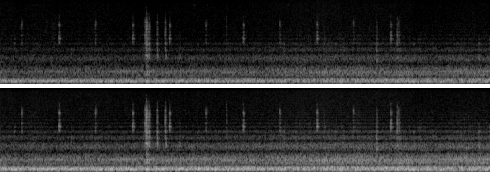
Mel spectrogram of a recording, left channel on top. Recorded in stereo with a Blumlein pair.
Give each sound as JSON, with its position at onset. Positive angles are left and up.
{"t": 0.0, "sound": "a vehicle", "azimuth_deg": -20}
